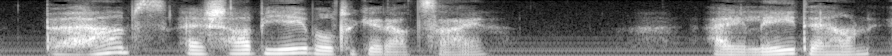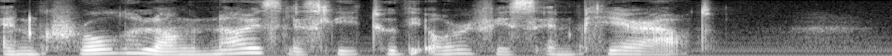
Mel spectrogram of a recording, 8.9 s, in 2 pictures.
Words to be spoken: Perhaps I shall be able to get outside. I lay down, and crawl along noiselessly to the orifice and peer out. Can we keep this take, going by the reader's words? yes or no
yes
